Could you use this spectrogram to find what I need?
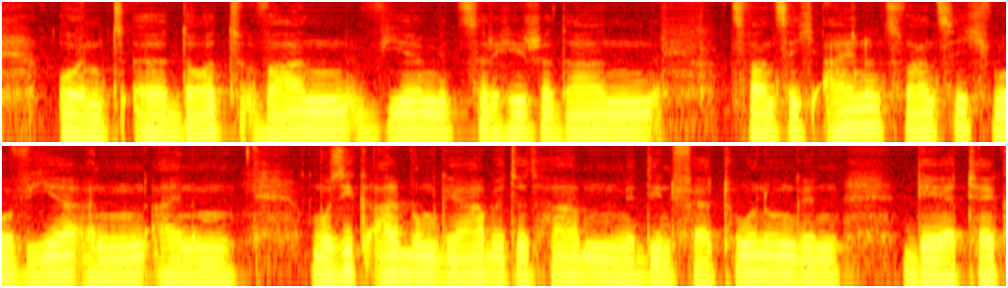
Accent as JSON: {"language": "German", "town": "Kharkiv", "region": "Kharkiv Oblast", "country": "Ukraine", "tie": "born or raised there", "said": "Und ich muss an das Slovo-Haus in meiner Heimatstadt Kharkiv denken."}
